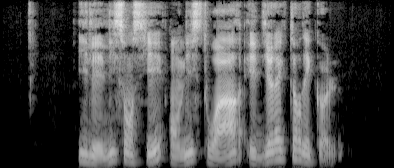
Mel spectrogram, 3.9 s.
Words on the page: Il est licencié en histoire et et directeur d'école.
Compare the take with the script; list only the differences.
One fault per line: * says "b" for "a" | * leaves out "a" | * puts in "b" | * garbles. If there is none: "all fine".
* leaves out "et"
